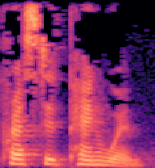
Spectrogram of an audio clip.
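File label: "crested penguin", English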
